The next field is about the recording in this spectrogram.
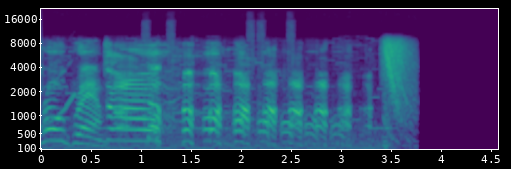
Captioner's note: Statler and Waldorf laugh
